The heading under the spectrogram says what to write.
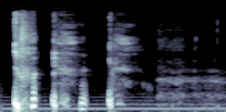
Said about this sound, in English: Made myself coughing now.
